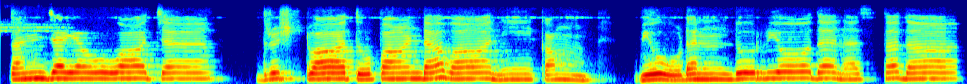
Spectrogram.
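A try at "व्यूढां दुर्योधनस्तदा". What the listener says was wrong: Dha slightly more stress more.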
